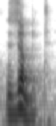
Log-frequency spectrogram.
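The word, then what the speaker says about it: زبد: By the way, in Fusha, it's pronounced zubd.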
